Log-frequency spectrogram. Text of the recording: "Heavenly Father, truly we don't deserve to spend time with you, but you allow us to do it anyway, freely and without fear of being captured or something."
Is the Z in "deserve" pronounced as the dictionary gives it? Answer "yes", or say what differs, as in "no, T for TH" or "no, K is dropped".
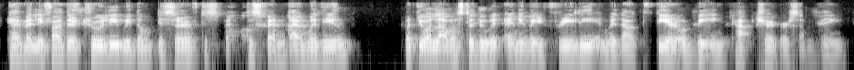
no, S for Z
